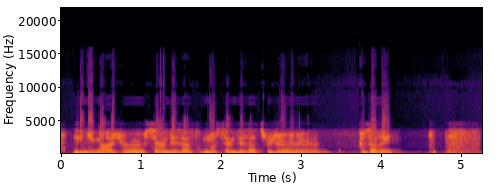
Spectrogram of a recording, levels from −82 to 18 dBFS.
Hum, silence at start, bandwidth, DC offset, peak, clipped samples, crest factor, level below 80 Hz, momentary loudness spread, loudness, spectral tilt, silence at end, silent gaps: none; 0 s; 14 kHz; under 0.1%; 0 dBFS; under 0.1%; 12 dB; -32 dBFS; 11 LU; -13 LUFS; -6 dB/octave; 0 s; none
